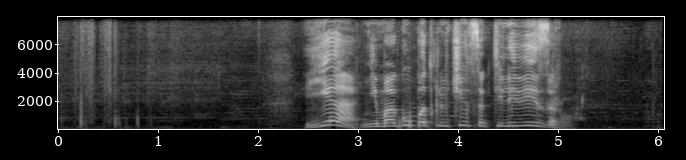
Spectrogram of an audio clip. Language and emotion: Russian, positive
